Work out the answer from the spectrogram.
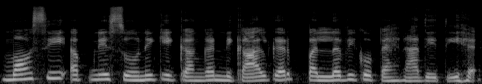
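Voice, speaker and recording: A woman's voice: medium pitch, slow pace, darkish tone, no room sound. A woman reading scripted narration for a cartoon moral story.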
